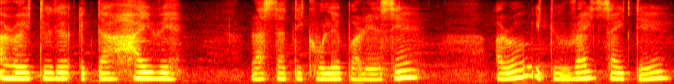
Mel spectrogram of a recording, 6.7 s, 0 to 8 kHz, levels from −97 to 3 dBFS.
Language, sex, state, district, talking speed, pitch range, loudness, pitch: Nagamese, female, Nagaland, Dimapur, 115 wpm, 200-225 Hz, -16 LUFS, 210 Hz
